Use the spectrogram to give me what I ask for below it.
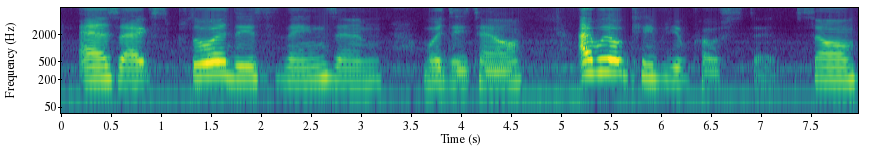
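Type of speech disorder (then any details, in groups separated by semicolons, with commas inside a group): Bulbar dysarthria; bulbar onset ALS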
